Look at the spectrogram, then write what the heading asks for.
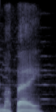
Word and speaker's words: Muffet: And yes, I said Muffet. They just changed her name that first time around to rhyme with Tuffet.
